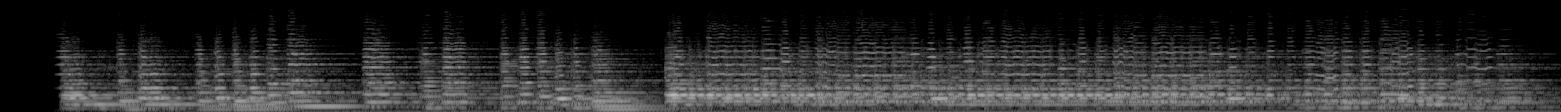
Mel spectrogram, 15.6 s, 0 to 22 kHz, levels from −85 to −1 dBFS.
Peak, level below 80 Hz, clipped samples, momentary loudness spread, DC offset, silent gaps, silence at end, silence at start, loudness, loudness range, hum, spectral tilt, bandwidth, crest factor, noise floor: -20 dBFS; -58 dBFS; under 0.1%; 8 LU; under 0.1%; none; 0 s; 0.55 s; -37 LUFS; 3 LU; none; -5 dB/octave; 16 kHz; 16 dB; -87 dBFS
